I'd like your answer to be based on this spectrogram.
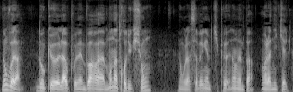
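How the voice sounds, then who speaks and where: A man's voice: on the low side, brisk, dry recording. Hesitant man walking through a tutorial. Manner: hesitant, many filler words, thinks aloud. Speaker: tutorial youtuber. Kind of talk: casual screen-recorded software tutorial.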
